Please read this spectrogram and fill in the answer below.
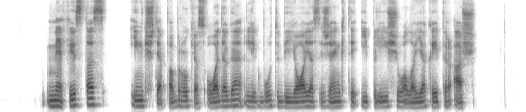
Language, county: Lithuanian, Vilnius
